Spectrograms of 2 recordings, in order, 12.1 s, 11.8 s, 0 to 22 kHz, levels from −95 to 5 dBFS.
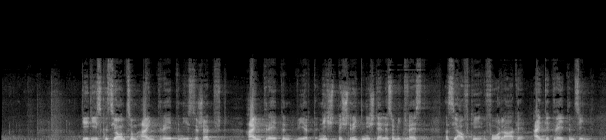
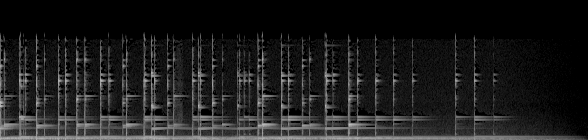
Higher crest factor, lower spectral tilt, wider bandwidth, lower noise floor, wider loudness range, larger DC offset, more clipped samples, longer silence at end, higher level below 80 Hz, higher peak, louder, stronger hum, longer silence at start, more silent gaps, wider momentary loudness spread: about the same, 22 dB vs 26 dB; first, -4.5 dB/octave vs -2.5 dB/octave; second, 13.5 kHz vs 16.5 kHz; second, -55 dBFS vs -64 dBFS; second, 3 LU vs 11 LU; neither; neither; second, 0.3 s vs 0.55 s; second, -68 dBFS vs -52 dBFS; about the same, -6 dBFS vs -8 dBFS; first, -28 LUFS vs -32 LUFS; neither; first, 0.95 s vs 0 s; neither; second, 12 LU vs 16 LU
